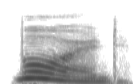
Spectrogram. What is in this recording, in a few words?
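"board", American English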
